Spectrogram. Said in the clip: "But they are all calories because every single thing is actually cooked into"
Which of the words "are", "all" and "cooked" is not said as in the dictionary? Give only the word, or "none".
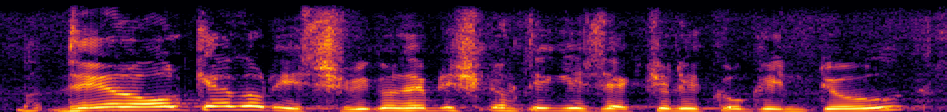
cooked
